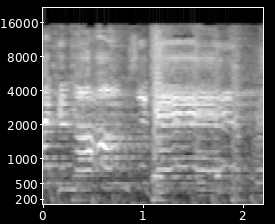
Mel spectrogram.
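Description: Female vocal group singing a pop song, with sung notes held and bent throughout.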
